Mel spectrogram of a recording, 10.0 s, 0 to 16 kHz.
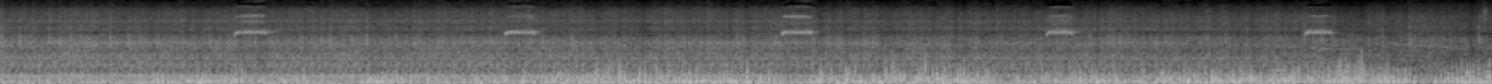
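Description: Fire-department aerial ladder truck's engine running steadily to power the ladder's extension, with a short high electronic beep repeating about every 1.8 seconds.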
